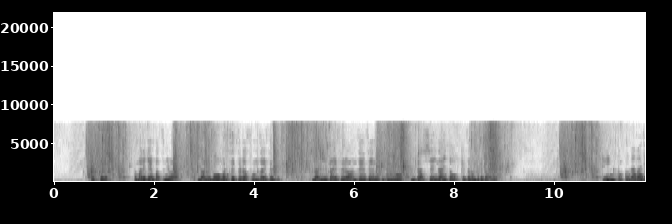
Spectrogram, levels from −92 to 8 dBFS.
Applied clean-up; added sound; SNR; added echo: none; Bathtub (filling or washing) / Water / Liquid; 13 dB; reverberation time 0.4 s.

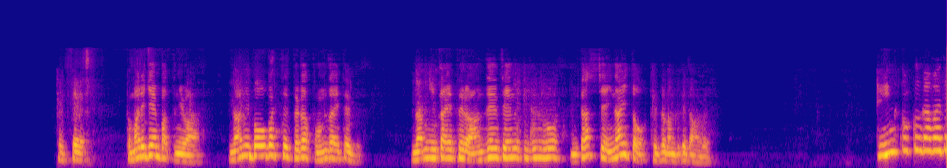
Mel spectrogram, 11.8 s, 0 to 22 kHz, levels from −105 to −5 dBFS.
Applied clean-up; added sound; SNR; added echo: neural mask model DeepFilterNet 3.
